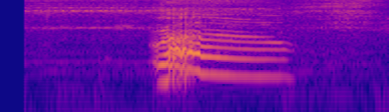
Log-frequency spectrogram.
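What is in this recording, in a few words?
"shang4", Mandarin Chinese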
